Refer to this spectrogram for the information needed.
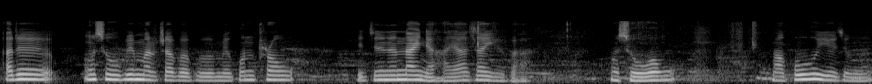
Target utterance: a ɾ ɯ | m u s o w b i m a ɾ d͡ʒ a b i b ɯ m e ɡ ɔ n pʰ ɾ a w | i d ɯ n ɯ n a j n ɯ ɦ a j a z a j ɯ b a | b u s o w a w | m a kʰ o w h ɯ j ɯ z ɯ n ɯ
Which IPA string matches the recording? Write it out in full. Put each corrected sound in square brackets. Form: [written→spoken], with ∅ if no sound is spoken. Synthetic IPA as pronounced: a ɾ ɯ | m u s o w b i m a ɾ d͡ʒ a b [i→a] b ɯ m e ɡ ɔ n pʰ ɾ a w | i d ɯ n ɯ n a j n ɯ ɦ a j a z a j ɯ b a | [b→m] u s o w a w | m a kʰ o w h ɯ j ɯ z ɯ [n→ŋ] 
